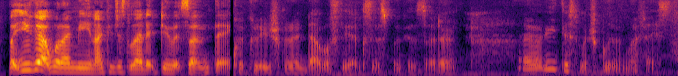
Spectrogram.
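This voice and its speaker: A woman vlogger talking through a makeup tutorial step by step in a chatty way, sometimes dropping to a soft murmur while she concentrates. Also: lowish voice.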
